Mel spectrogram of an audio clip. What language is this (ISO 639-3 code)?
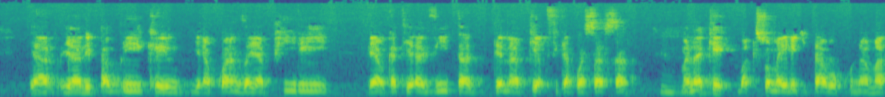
swa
